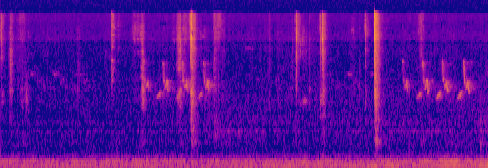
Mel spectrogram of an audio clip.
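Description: A songbird chirping in short quick runs of notes, a few times over, against a steady low rumble, with a couple of sharp clicks, the loudest just past halfway.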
